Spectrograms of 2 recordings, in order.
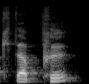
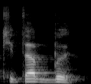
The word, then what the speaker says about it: kitabı: It's not kitabı, but kitabı with the b letter. Bu kitabı dün aldım. Bu kitabı dün aldım. So the p sound at the end of kitap becomes b.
